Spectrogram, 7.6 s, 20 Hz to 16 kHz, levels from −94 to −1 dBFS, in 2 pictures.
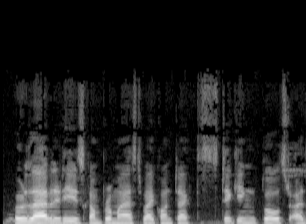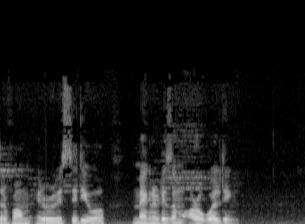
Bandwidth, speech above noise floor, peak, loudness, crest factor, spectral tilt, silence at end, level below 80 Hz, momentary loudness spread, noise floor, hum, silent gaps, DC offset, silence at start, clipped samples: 10.5 kHz; 42 dB; -2 dBFS; -21 LUFS; 20 dB; -7.5 dB/octave; 0.9 s; -52 dBFS; 13 LU; -62 dBFS; none; none; under 0.1%; 0.05 s; under 0.1%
